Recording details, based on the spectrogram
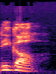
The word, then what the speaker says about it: Yigal: And so what I came up with, I said, it's like Steven Seagal, but Yigal.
